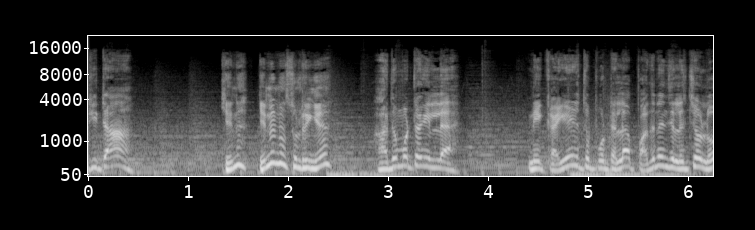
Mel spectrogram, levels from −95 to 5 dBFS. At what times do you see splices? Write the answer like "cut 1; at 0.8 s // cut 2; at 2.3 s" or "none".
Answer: none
